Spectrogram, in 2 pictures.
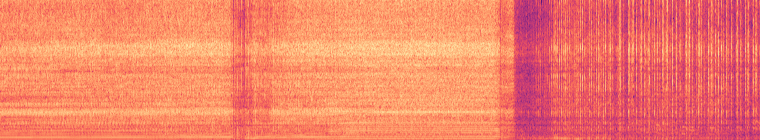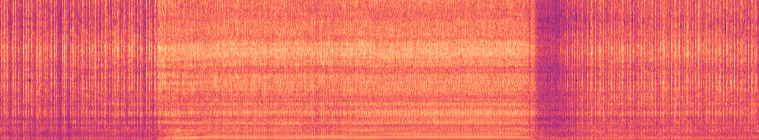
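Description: Portable fire pump's engine revved hard and held at high speed to drive water through the hose lines, stepping up in pitch about five seconds in, then cutting off about ten seconds in. A few seconds later it is revved up again, sags briefly, and drops off near the end.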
